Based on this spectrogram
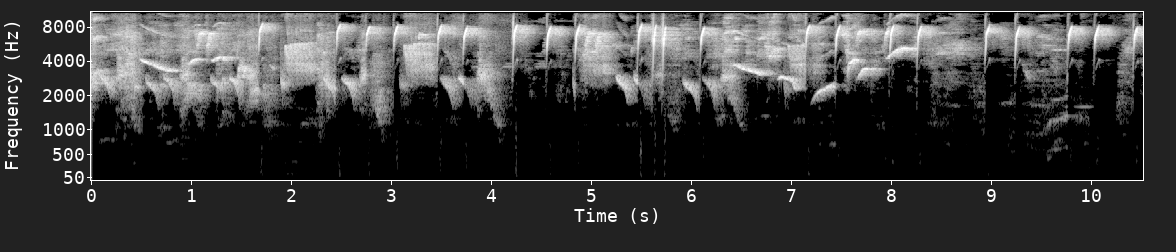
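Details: Continuous high chattering song of a small siri-siri, presented as tight, sharp bursts for training songbirds: fast sharp chirps mixed with down-slurred whistles and buzzy notes, barely pausing.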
